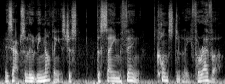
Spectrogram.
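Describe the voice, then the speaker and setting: An actor playing a controlling, exasperated narrator of a dark storybook game, theatrical, insistent and dryly sardonic. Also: male voice, mid-range voice, animated, normal speed, slight background noise, natural voice. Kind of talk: dramatic scripted game narration. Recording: loud music under the voice. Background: game music.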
